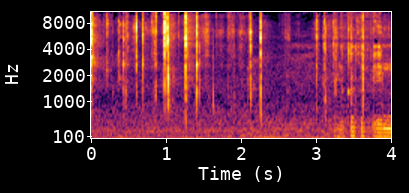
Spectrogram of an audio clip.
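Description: Light clicks and scratching of small objects being handled close to the microphone, over a low steady hum. A man starts speaking Thai near the end.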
